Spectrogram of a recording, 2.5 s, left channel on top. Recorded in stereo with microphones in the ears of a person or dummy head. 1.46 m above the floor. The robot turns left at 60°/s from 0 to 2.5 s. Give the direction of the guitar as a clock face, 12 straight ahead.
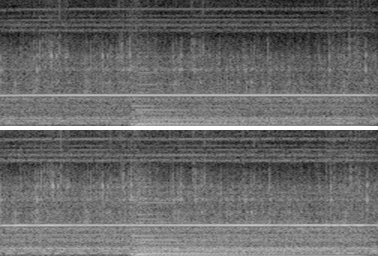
12 o'clock.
